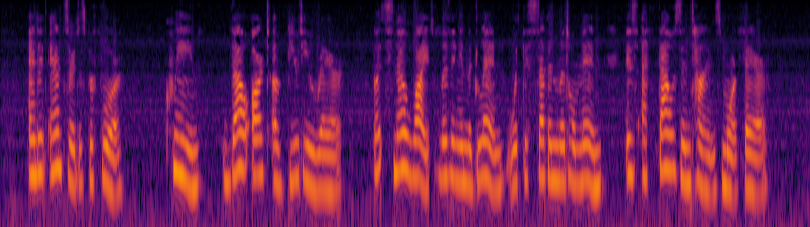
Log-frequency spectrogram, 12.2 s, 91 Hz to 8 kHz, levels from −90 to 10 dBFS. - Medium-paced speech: Yes, average, 145 wpm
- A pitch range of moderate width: Yes, average, 3.6 semitones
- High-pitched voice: Yes, high, 230 Hz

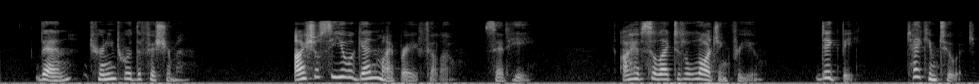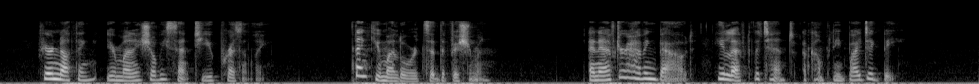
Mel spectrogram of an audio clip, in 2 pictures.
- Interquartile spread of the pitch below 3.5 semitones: No, average, 4.6 semitones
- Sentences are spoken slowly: No, average, 165 wpm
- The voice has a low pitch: No, high, 235 Hz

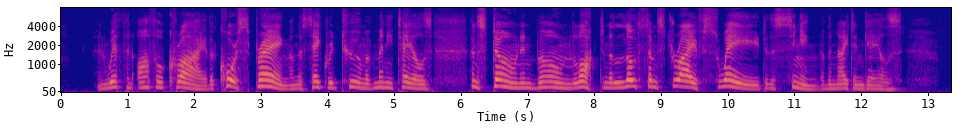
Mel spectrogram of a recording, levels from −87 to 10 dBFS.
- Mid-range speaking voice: Yes, medium, 170 Hz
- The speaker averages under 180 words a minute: Yes, average, 140 wpm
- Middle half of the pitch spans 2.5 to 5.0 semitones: No, wide, 5.4 semitones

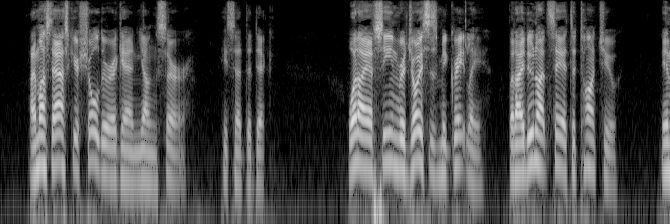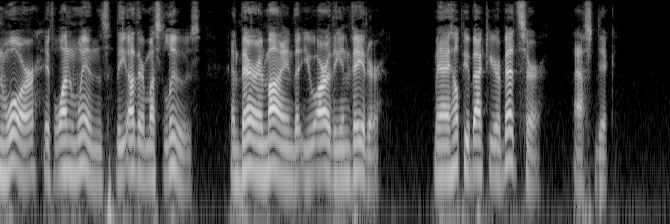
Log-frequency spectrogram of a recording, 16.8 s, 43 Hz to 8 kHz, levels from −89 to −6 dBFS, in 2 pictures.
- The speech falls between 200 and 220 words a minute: Yes, fast, 205 wpm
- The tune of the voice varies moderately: Yes, average, 3.5 semitones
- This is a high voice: No, medium, 145 Hz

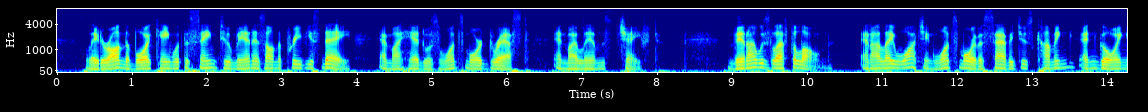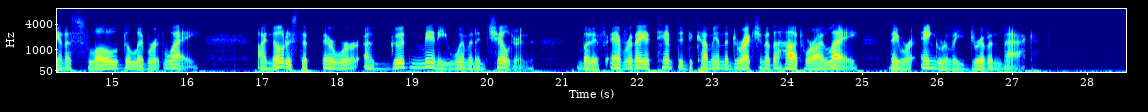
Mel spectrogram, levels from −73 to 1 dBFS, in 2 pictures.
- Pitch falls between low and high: No, low, 120 Hz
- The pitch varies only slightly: No, average, 3.6 semitones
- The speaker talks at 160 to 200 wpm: Yes, average, 165 wpm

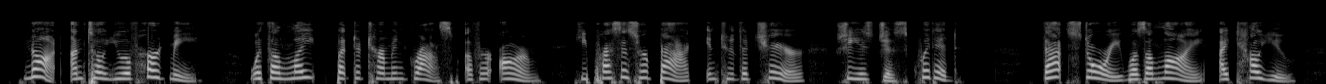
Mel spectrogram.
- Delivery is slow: No, average, 155 wpm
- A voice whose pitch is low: No, very high, 255 Hz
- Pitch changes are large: No, average, 4.7 semitones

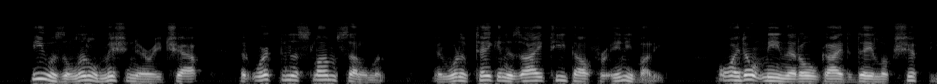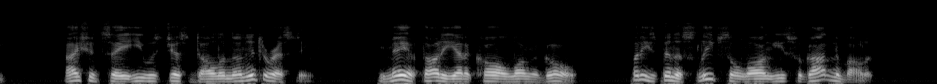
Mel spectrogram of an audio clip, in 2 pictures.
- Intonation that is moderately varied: No, wide, 6.6 semitones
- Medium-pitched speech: Yes, medium, 155 Hz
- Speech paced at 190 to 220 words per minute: Yes, average, 200 wpm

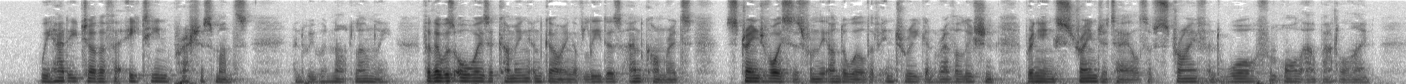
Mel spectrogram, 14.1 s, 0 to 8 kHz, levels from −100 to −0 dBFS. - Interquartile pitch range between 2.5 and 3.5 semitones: Yes, average, 2.8 semitones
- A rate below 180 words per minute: No, average, 195 wpm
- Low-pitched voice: Yes, very low, 95 Hz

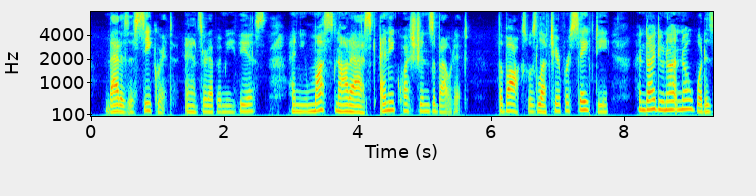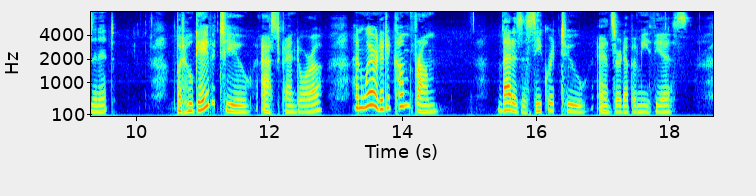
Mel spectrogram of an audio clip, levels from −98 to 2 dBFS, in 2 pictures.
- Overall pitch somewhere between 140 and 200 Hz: Yes, high, 190 Hz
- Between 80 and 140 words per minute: No, average, 165 wpm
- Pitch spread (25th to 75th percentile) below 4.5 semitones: Yes, average, 3.6 semitones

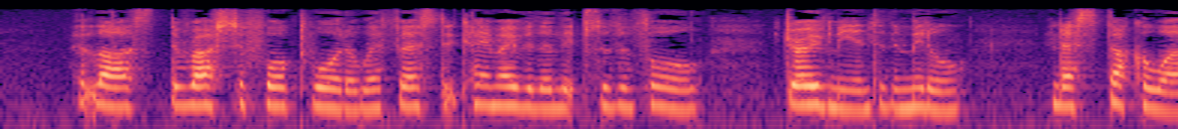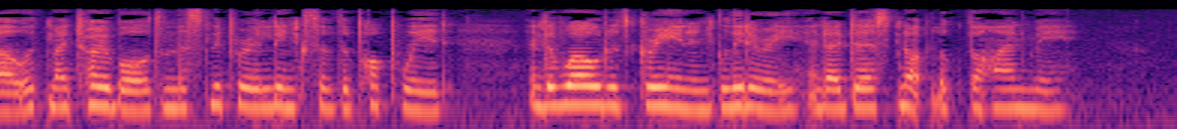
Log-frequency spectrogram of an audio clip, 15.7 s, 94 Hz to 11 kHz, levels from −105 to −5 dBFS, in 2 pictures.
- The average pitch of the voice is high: Yes, high, 215 Hz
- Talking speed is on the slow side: No, average, 200 wpm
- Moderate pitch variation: No, narrow, 1.8 semitones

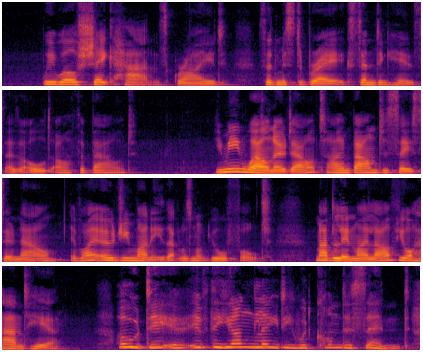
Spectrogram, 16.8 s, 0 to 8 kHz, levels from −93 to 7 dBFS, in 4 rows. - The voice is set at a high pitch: Yes, high, 200 Hz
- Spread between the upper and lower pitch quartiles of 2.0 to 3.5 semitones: No, average, 4.8 semitones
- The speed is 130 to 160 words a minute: No, average, 180 wpm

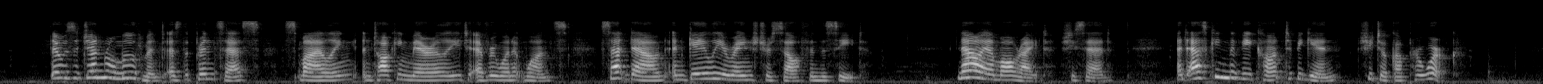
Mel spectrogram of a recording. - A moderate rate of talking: Yes, average, 165 wpm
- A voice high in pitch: Yes, high, 205 Hz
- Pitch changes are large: Yes, wide, 5.7 semitones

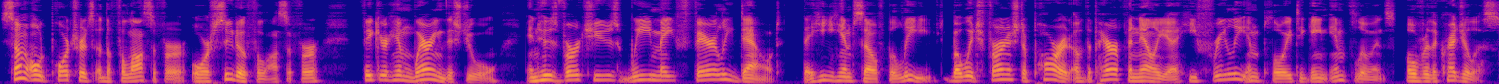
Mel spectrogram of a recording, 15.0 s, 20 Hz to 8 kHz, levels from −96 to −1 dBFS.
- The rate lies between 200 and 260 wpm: No, average, 165 wpm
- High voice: No, medium, 140 Hz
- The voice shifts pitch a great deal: Yes, wide, 5.8 semitones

